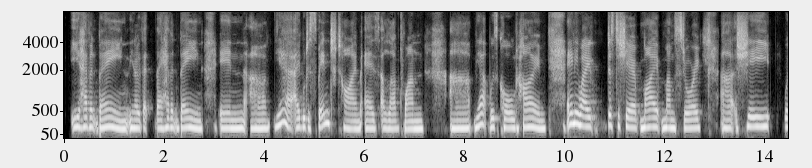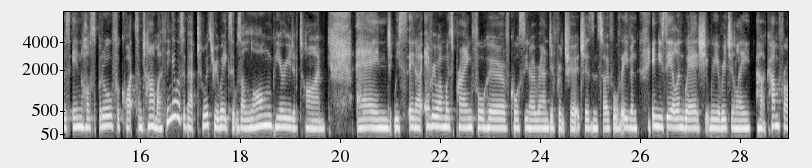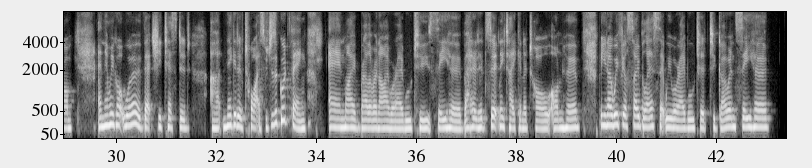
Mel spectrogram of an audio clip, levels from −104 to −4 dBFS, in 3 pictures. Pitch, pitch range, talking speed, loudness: 165 Hz, 155-180 Hz, 190 wpm, -16 LUFS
